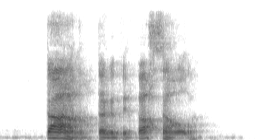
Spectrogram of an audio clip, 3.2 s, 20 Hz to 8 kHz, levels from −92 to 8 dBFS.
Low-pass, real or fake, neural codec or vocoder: 7.2 kHz; fake; codec, 16 kHz, 4 kbps, FunCodec, trained on LibriTTS, 50 frames a second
